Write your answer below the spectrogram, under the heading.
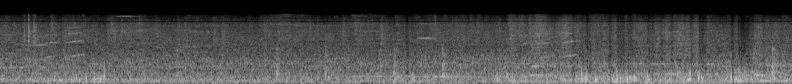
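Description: Freight train's covered hopper cars rolling past: a steady rumble of steel wheels on the rails with clickety-clack over the rail joints.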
